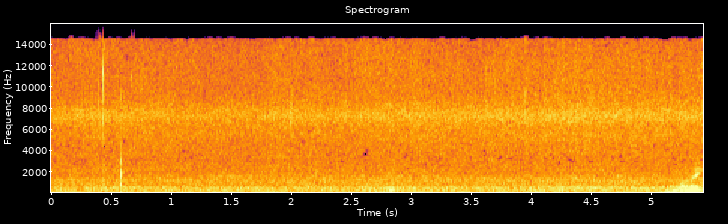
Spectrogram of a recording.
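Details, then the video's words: Honey bees hard at work on a spring day, 10 May 2015, in Caribou, Nova Scotia, Canada, bringing in pollen; an even, low hum of the bees with a few sharp clicks, and a man's voice starting at the end. "Honey Bees spring foraging"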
